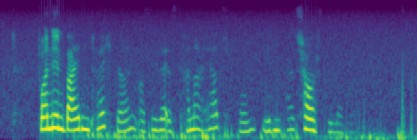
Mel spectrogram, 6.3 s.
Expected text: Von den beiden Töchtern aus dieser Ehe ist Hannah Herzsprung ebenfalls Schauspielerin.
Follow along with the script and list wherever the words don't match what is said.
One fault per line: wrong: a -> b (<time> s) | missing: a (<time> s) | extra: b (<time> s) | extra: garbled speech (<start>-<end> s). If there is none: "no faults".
missing: Ehe (2.5 s)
